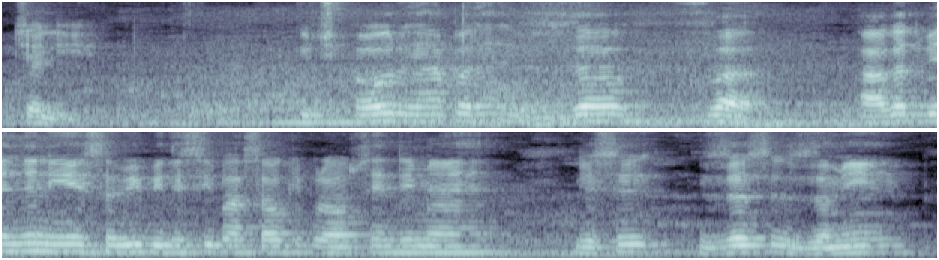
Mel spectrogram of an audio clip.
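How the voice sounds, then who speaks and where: Slow, patient male grammar teacher. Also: fairly high pitch, fairly even intonation, background noise. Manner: slow, patient explaining with frequent "ठीक है" check-ins. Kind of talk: recorded Hindi grammar lesson. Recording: dull echoey room sound.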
